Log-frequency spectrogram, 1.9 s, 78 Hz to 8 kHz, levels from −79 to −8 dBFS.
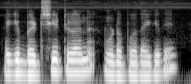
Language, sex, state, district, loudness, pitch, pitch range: Kannada, male, Karnataka, Koppal, -15 LUFS, 135 Hz, 125-145 Hz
